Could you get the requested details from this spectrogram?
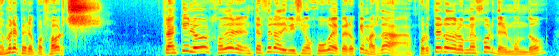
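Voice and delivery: brash high-pitched boast; cocky Basque man. Acted. Basque man shouting up to the trapped people, cocky and high. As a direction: call up reassuringly, full of swagger.

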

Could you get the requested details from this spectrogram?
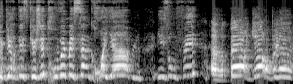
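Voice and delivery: loud and thrilled, slowing down; excited shout. Real, not acted. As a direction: shout it out with amazement. Excited reveal of blue burger.

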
